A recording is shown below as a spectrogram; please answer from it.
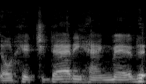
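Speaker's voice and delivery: sassiest woman's voice, full of attitude. Retelling a woman in the crowd heard over a broadcast: imitating a sassy woman. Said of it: "you hear a woman in the sassiest voice go".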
